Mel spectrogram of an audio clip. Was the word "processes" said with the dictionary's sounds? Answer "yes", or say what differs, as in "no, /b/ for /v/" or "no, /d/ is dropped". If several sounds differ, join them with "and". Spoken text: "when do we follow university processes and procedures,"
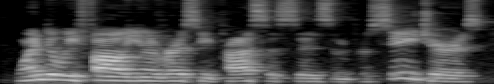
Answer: yes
